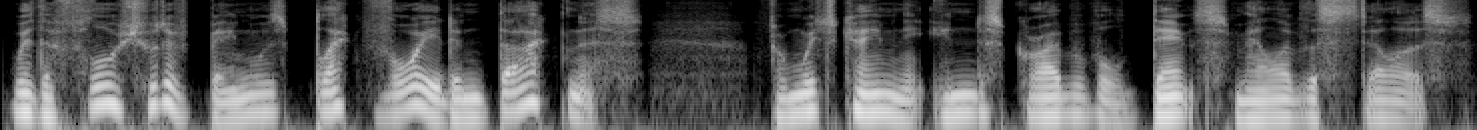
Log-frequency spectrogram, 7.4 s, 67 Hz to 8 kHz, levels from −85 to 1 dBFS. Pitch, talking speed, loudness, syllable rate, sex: 115 Hz, 170 wpm, -20 LUFS, 4.3 syllables/s, male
